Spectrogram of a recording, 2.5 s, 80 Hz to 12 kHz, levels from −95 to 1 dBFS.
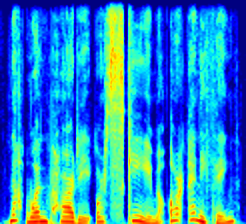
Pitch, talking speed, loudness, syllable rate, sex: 240 Hz, 170 wpm, -17 LUFS, 5.9 syllables/s, female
